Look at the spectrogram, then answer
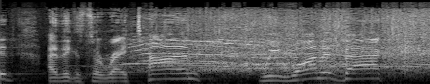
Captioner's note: cheers and applause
